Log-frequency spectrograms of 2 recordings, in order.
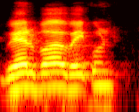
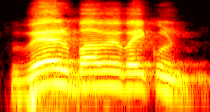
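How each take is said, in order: First: Said in the usual way. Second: વેર ભાવે Vaikuntha said slowly and louder, weight on વેર; slow emphatic saying. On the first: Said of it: "કમલેશભાઈ, સમજાય ને?". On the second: Shown as a demonstration. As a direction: lean on વેર, drawing the phrase out. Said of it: "વેર ભાવે વૈકુંઠ કહેવાય કે ના કહેવાય?". (વેર પર ભાર, ધીમે અને જોરથી)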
